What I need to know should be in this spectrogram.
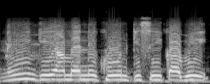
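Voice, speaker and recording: A man's voice: high-pitched, flat delivery, moderate pace, fairly bright tone, soft background music, pitched above the performer's own voice, low-quality recording. A man voicing a hot-tempered, defiant schoolgirl in a spoken story, with a brash, quarrelsome manner. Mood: pleading. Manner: brash, quarrelsome, pleading when accused.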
